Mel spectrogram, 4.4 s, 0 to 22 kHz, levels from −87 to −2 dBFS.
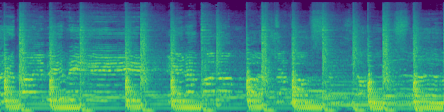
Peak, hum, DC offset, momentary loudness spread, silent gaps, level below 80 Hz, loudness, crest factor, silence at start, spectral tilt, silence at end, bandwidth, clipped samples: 0 dBFS; none; under 0.1%; 3 LU; none; -30 dBFS; -12 LUFS; 12 dB; 0 s; -4 dB/octave; 0 s; over 20 kHz; under 0.1%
